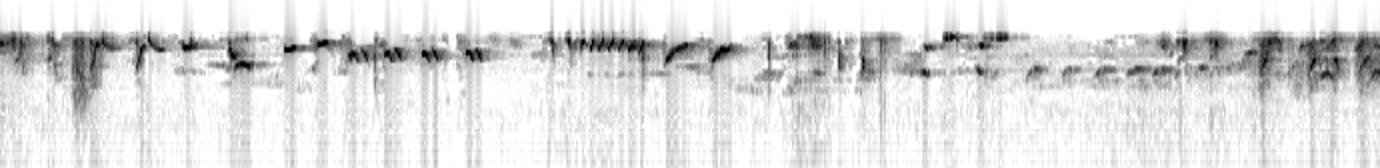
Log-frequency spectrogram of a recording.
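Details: Greater green leafbird in full varied song, used as a lure for other birds: rapid, dense run of whistles, chatters and slurred notes, some mimic-like phrases, with brief pauses.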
